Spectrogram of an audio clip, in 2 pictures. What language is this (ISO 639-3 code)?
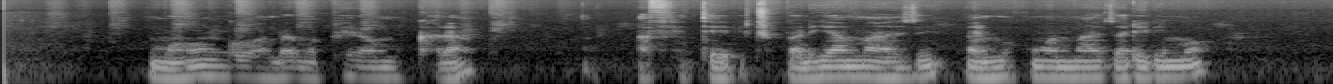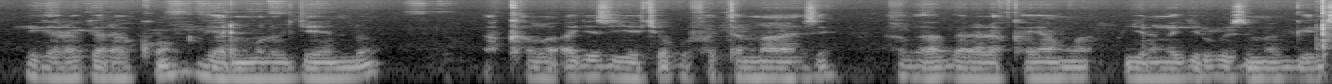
kin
